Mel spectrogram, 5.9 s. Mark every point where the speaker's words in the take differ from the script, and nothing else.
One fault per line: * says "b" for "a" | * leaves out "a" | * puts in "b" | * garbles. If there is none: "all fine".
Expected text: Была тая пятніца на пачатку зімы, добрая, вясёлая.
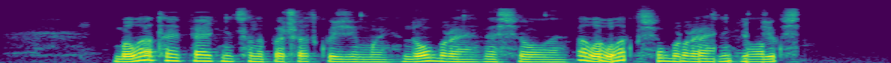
* garbles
